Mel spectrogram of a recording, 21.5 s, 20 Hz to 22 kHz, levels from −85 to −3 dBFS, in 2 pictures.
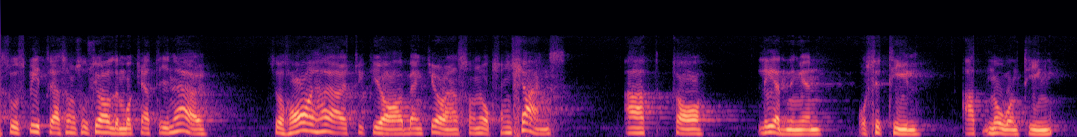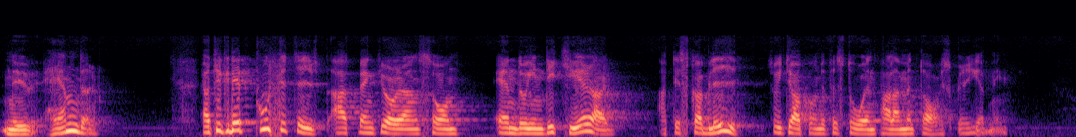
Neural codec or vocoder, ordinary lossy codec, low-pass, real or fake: codec, 16 kHz, 6 kbps, DAC; none; none; fake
